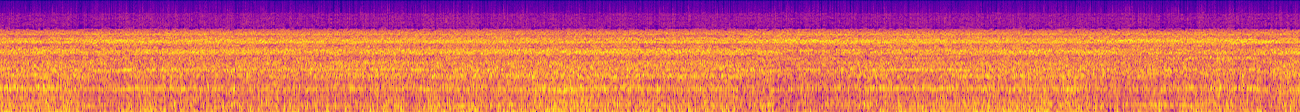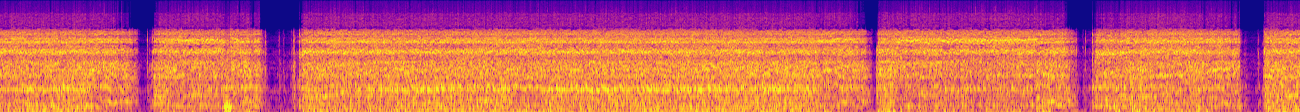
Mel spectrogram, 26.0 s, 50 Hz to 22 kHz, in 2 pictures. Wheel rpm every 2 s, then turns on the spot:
230, 240, 230, 230, 230, 230, 200, 90, 190, 220, 150, 150, 90.
none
